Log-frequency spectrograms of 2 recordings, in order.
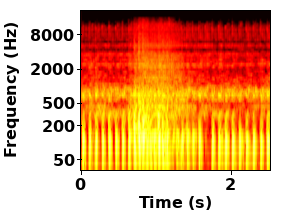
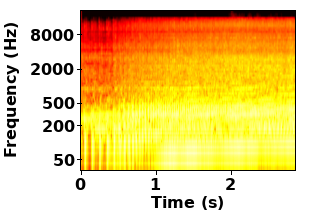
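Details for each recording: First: Grand motorcycle after carburetor service and valve reset, kick-starts easily but electric start fails: lumpy uneven running that stumbles when throttle opens, not carburetor-related; ignition fault traced to faulty CDI, no stuttering after fix. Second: Honda Grand motorcycle after the ignition repair, revved through medium to high rpm: smooth rise and fall with no stutter or misfire, normal revving.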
